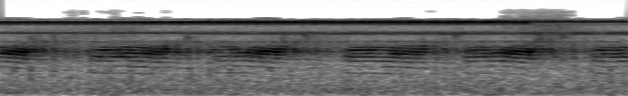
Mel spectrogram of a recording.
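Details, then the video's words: Blue-backed manakin, two males performing a dance display for a female: nasal, buzzy harmonic calls repeated roughly every half second over steady high insect whining. "Blue-backed Manakin two-male dance display for a female"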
